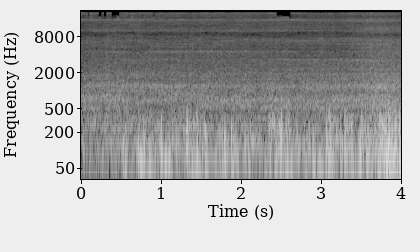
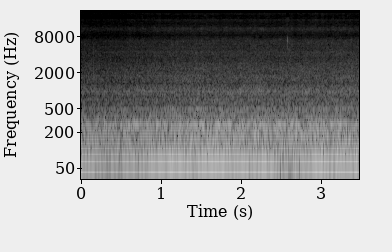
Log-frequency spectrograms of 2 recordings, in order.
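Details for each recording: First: 1978 Mercury Marquis Brougham, 400 V8, after new fuel pump and filter, revved on a trailer: deep, lumpy idle with uneven stumbling beat and dropouts under throttle blip; running rough, missing badly, some spitting. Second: 1978 Mercury Marquis Brougham, 400 V8, after new fuel pump and filter, warmed up: deep, even low rumble with no misses or stumbles, settled from earlier roughness into a smooth, steady idle.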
